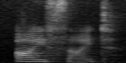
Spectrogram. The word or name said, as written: eyesight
